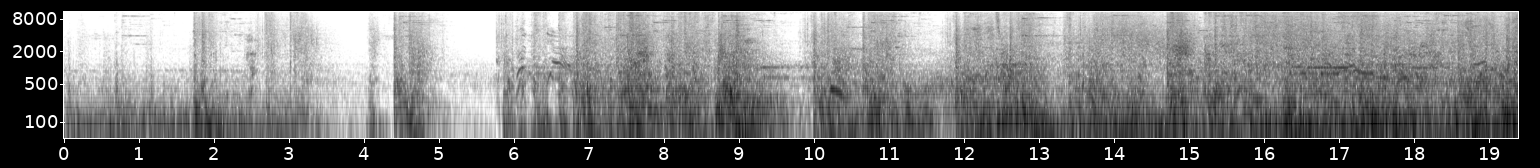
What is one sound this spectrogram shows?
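Game attacks thud and clang repeatedly.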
